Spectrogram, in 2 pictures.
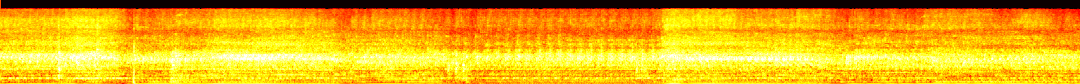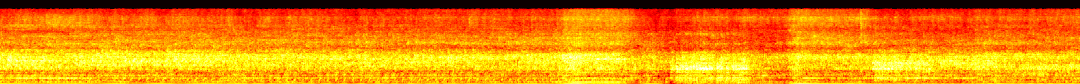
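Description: Forklift engine running, its sound swelling and easing as it works, with a few short knocks.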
